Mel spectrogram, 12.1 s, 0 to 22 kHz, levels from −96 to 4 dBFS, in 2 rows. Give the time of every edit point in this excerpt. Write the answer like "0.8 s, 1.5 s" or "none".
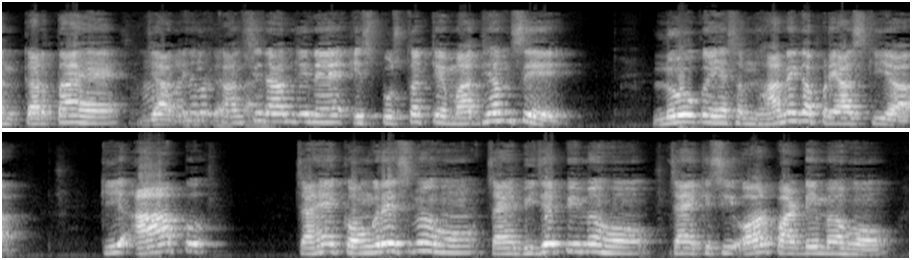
1.5 s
